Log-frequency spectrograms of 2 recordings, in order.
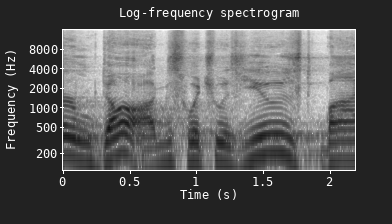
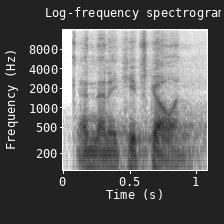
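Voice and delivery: usual speaking voice

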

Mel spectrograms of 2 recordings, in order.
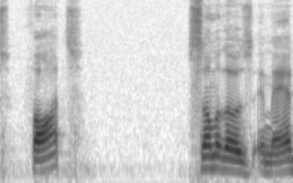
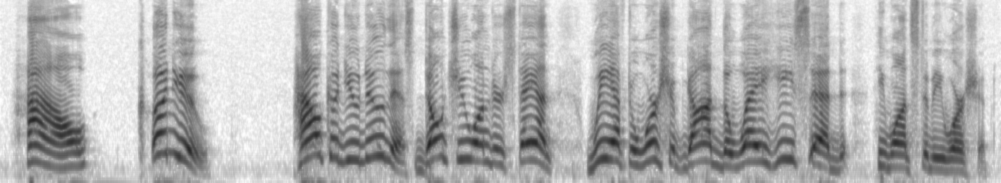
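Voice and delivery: much higher, louder, pleading; anguished plea; 9 semitones higher, 5 dB louder than usual. Retold or imitated. Western tribes confronting brothers over the altar, high anguished plea. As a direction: cry out in hurt disbelief. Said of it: "They came in and they said".

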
